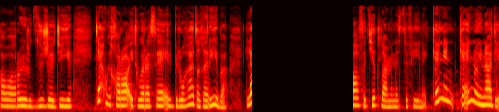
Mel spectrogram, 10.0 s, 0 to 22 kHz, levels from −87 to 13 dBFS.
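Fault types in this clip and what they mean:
Audio dropout to silence: the speech cuts off abruptly at 5.04 s and returns mid-flow at 7.06 s, leaving about 2 s of silence with no room tone. The input was likely lost while recording continued writing silence, so that stretch is gone.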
